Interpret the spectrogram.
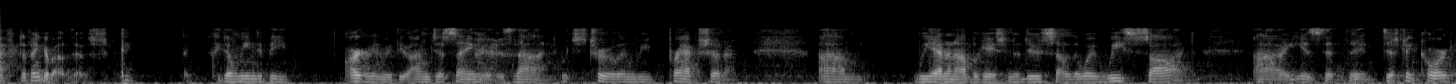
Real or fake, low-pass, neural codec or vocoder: fake; 5.4 kHz; codec, 16 kHz, 4.8 kbps, FACodec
